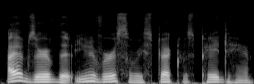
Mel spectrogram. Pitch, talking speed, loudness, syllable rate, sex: 115 Hz, 210 wpm, -19 LUFS, 6.3 syllables/s, male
